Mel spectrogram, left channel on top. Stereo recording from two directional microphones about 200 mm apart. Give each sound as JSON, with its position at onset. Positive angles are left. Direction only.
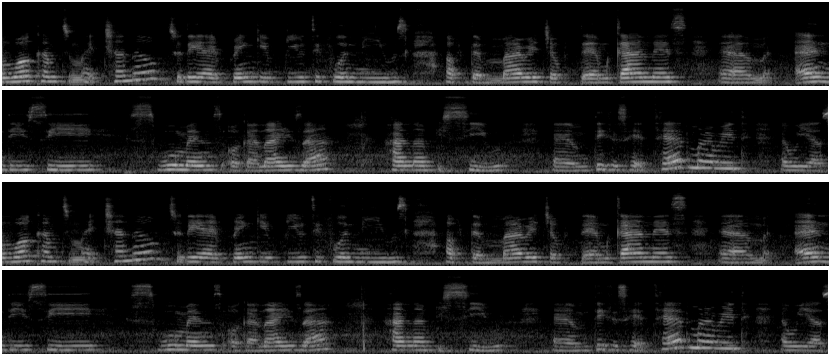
{"t": 0.4, "sound": "a woman's voice", "side_deg": 10}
